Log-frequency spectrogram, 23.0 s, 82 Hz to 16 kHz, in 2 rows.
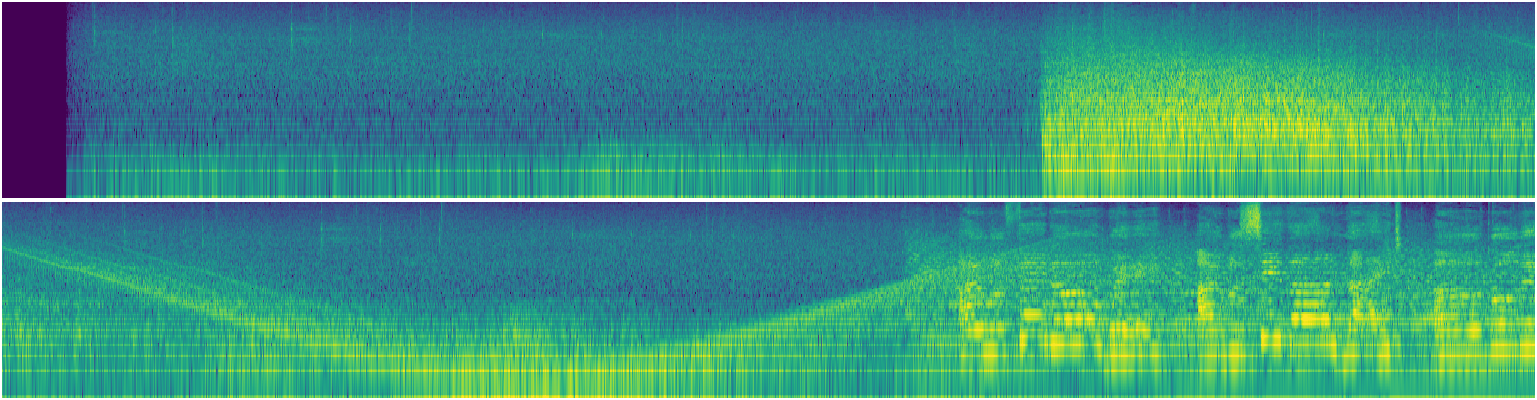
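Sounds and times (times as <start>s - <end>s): steady rain: 0.5s - 23.0s
low rumble: 4.3s - 7.0s, 7.8s - 19.6s
loud thunderclap: 7.8s - 18.3s
tone gliding down in pitch: 11.2s - 20.2s.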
